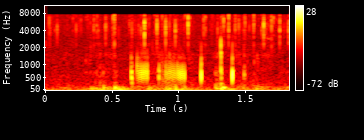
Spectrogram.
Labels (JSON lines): {"label": "biophony, knock croak", "recorder": "SoundTrap 300"}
